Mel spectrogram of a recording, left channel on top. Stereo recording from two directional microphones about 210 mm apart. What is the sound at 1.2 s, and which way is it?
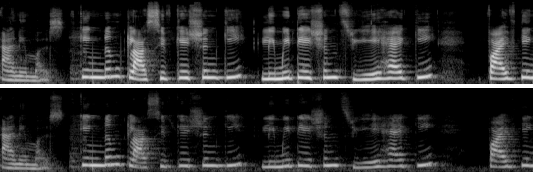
A woman's voice, 45° left (ahead or behind).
